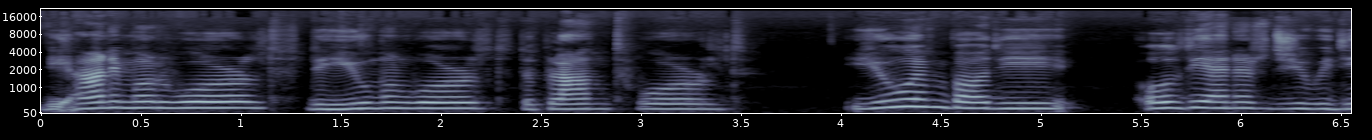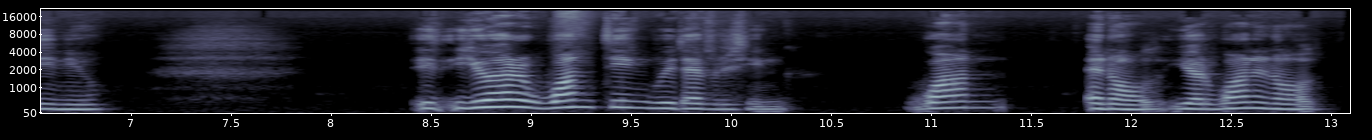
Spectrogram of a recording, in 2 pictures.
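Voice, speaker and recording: A woman's voice: medium pitch, unhurried. Nasal woman reading tarot cards. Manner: soft, gushing, warm-hearted with frequent little laughs. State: nasal from a cold. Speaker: tarot reader. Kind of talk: pick-a-card tarot reading to camera.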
